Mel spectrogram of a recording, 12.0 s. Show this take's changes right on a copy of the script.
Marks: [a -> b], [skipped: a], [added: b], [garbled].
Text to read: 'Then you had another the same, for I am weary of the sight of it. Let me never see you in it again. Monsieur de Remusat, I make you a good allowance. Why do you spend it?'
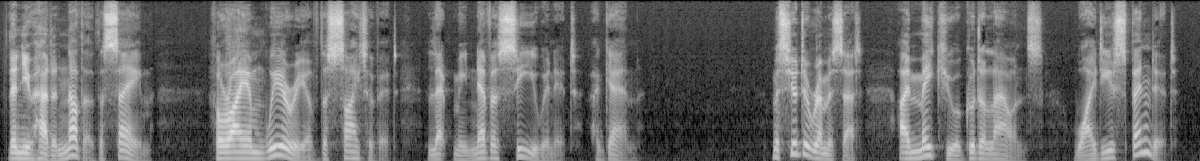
'Then you had another the same, for I am weary of the sight of it. Let me never see you in it again. Monsieur de Remusat, I make you a good allowance. Why do you spend it?'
